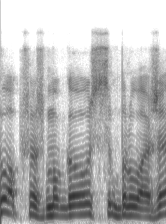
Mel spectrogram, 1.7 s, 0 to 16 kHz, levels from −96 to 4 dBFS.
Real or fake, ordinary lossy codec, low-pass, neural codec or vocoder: fake; Opus, 32 kbps; 7.2 kHz; codec, 16 kHz, 4.8 kbps, FACodec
